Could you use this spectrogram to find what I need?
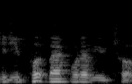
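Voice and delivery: soft, hushed, secretive half-whisper. In a roleplay scene, speaking privately to another character, half-whispering. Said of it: "I just whisper this to him".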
